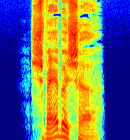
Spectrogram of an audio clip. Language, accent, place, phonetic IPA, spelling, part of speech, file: German, Germany, Berlin, [ˈʃvɛːbɪʃɐ], schwäbischer, adjective, De-schwäbischer.ogg
- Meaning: inflection of schwäbisch: 1. strong/mixed nominative masculine singular 2. strong genitive/dative feminine singular 3. strong genitive plural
